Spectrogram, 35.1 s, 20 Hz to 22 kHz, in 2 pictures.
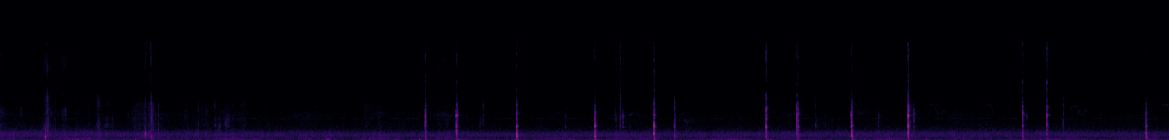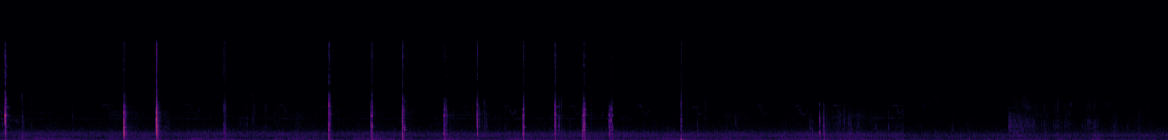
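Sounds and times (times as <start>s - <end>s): tent stakes being hammered: 11.4s - 14.0s, 19.3s - 20.2s.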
